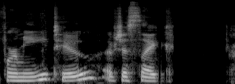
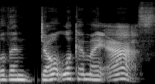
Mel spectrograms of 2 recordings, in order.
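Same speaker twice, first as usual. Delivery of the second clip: put-on loud, angry yell; 3 semitones higher than usual. Retelling how a woman yelled back at the men questioning her, retelling an angry yell. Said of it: "And then she yells".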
